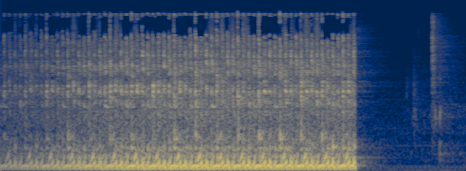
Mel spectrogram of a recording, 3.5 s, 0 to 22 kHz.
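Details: 1941 Ford 9N after complete engine rebuild, first start in many years: firm, even chugging about three beats a second, then switched off; runs smoothly and healthy. Oil pressure present; not charging, cutout relay suspected.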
